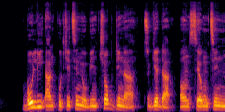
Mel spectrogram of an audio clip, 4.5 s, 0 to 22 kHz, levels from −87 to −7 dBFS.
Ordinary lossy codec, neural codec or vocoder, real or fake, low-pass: none; none; real; none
